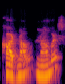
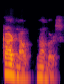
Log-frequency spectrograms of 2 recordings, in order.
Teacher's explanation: Em inglês britânico, eles não pronunciam o R. E no inglês americano eles dão, né, o cardinal, dão uma ênfase no R.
